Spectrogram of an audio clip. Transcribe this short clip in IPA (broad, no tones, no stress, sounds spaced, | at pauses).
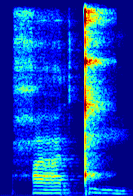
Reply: ħ a r ǃ i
